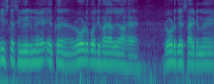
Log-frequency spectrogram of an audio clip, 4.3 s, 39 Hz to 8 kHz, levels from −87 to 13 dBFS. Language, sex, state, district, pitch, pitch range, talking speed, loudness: Hindi, male, Uttar Pradesh, Jalaun, 150 Hz, 135-160 Hz, 195 wpm, -30 LUFS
